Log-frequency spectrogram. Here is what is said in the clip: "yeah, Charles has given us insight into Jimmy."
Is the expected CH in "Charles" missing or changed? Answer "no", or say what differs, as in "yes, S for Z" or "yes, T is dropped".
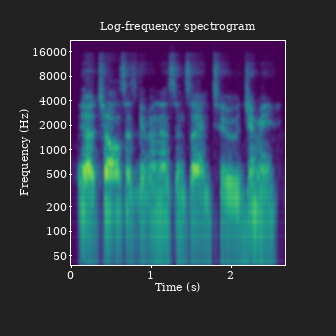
no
